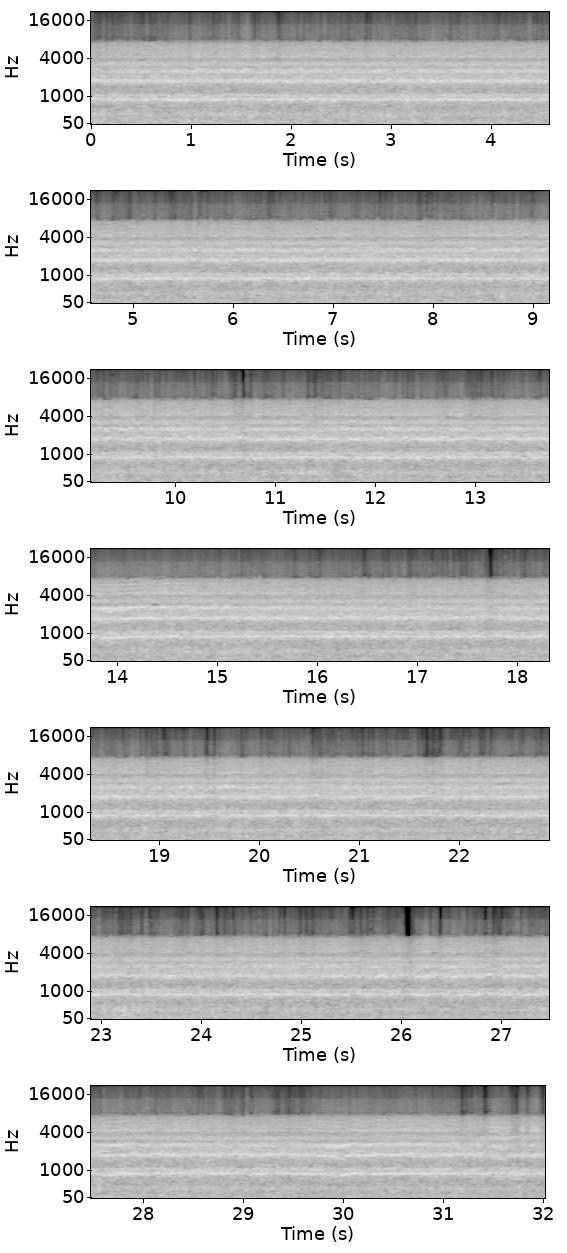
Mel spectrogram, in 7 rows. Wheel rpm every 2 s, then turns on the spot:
230, 230, 230, 230, 240, 230, 230, 230, 230, 230, 240, 240, 240, 230, 230, 230.
none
